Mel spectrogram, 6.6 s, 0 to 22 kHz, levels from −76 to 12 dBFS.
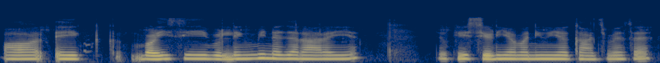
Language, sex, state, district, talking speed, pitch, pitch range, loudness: Hindi, female, Punjab, Fazilka, 145 wpm, 195 Hz, 185-200 Hz, -17 LUFS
